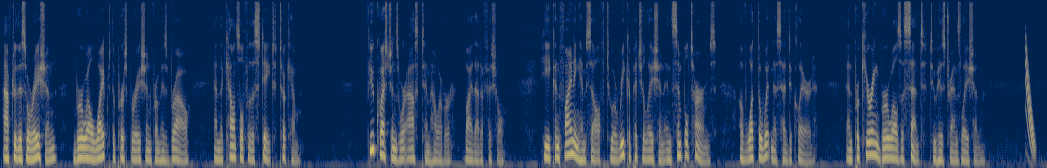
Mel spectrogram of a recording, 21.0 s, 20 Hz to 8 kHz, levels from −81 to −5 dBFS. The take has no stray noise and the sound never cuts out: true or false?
false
